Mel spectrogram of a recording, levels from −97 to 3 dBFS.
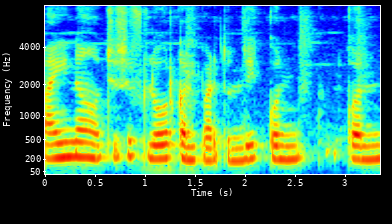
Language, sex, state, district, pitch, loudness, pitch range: Telugu, female, Andhra Pradesh, Guntur, 210 Hz, -16 LUFS, 200-230 Hz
